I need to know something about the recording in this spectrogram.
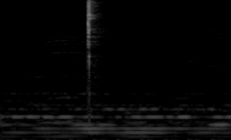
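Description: Soft background music: one sustained chord held steadily, like an ambient keyboard pad, with a single sharp click just under a second in.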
